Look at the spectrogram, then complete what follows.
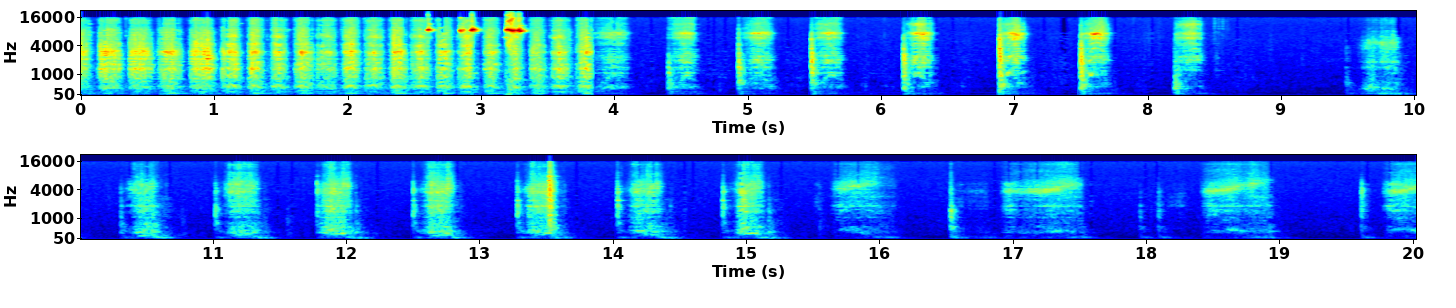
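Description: Walnut wood being worked by hand: a fine-toothed saw cuts into the blank in fast, loud strokes for about four seconds, then a file shapes the handle edge in slower single rasping strokes, about one and a half a second, with a short pause near the middle.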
